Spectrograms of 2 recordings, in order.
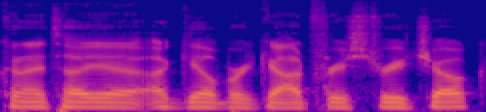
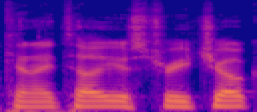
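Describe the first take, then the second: First: Squinting, nasal-free raspy comic yell; Gilbert Gottfried voice. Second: Said in the usual way. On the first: Shown as a demonstration.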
